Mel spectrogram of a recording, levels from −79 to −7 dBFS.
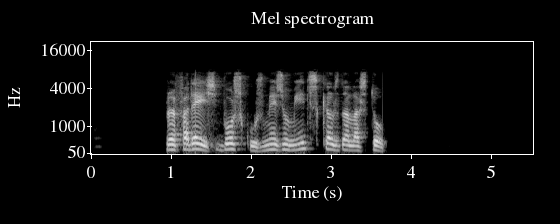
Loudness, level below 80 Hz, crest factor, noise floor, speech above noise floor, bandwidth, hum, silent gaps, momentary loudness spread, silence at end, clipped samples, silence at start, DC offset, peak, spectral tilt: -20 LUFS; -68 dBFS; 20 dB; under -90 dBFS; over 69 dB; 8 kHz; none; none; 8 LU; 1.85 s; under 0.1%; 0.95 s; under 0.1%; -4 dBFS; -3 dB/octave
